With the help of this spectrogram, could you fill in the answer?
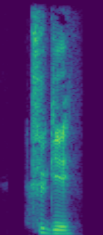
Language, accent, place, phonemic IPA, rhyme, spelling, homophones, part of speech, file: French, France, Lyon, /fy.ɡe/, -ɡe, fuguer, fuguai / fugué / fuguez, verb, LL-Q150 (fra)-fuguer.wav
- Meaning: to flee, especially to run away from home, to elope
